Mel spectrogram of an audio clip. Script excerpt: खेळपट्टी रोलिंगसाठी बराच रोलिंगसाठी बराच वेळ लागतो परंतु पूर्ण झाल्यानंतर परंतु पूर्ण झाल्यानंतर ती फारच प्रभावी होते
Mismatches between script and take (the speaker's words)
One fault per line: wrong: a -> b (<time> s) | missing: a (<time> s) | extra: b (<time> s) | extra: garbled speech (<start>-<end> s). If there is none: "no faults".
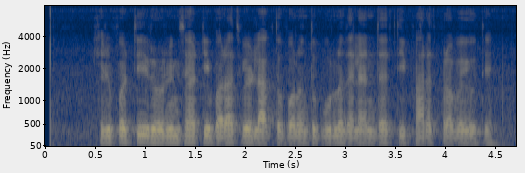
missing: रोलिंगसाठी बराच (2.0 s)
missing: परंतु पूर्ण झाल्यानंतर (3.4 s)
